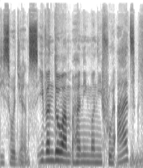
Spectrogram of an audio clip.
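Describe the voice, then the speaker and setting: A man speaks with a French accent. The recording is very clean with a silent background, and the sound is dry and close with no echo. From France. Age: 30s. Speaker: entrepreneur and vlogger. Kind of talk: casual vlog monologue. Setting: outdoors. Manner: halting, with fillers and restarts.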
